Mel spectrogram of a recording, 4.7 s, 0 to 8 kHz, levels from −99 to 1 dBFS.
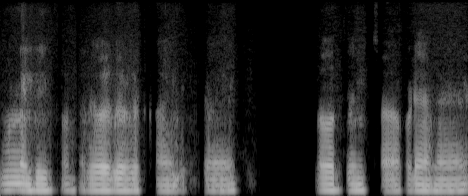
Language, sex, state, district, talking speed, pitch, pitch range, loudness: Marwari, male, Rajasthan, Nagaur, 50 wpm, 90 Hz, 85-95 Hz, -33 LUFS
